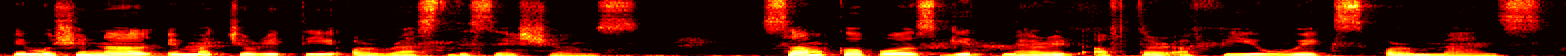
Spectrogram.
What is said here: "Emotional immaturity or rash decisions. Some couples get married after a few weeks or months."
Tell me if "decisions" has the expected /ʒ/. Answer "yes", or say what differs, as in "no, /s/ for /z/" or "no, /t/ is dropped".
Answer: no, /ʃ/ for /ʒ/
